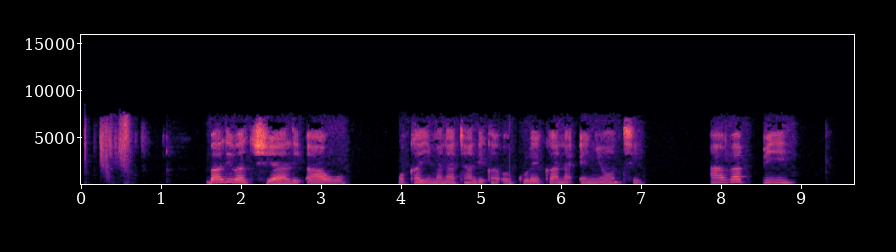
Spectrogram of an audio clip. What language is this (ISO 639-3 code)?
lug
